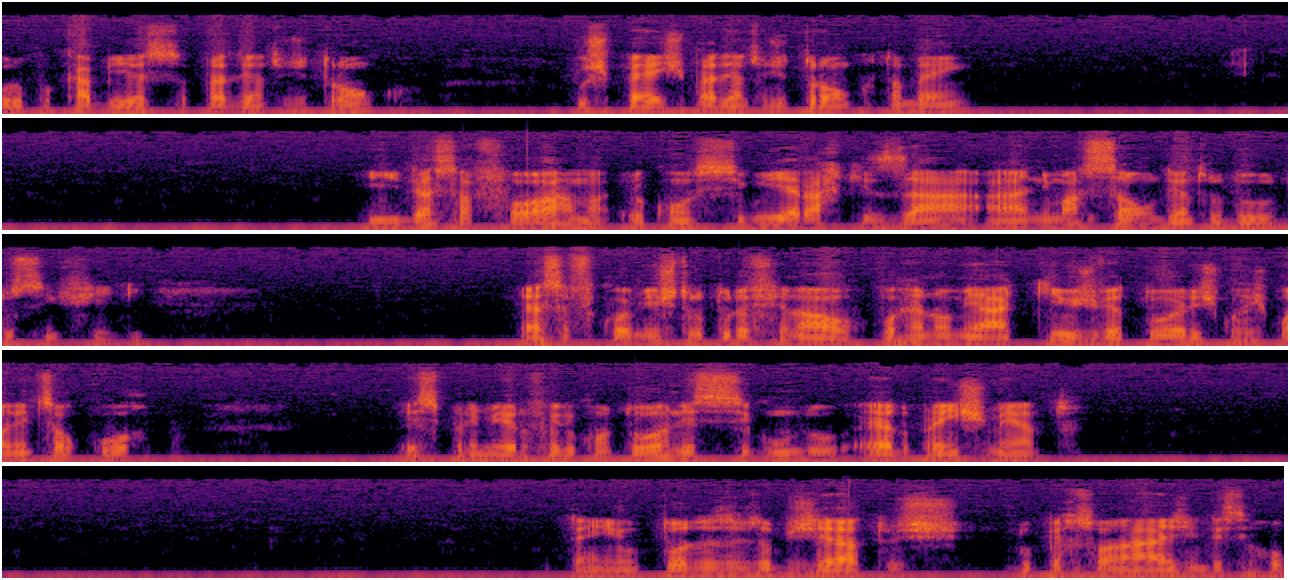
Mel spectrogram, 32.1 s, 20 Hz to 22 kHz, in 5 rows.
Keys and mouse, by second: 1.9 click, 2.8 click, 3.5-5.6 drag, 8.4 click, 9.2 click, 10.8 click, 11.8 click, 13.0 click, 16.9 click, 18.0-19.4 drag, 19.6-21.1 typing, 21.2 Return, 22.5 click, 23.4-25.3 typing, 27.9 click, 28.7 click, 29.6 click.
